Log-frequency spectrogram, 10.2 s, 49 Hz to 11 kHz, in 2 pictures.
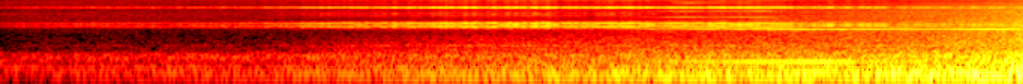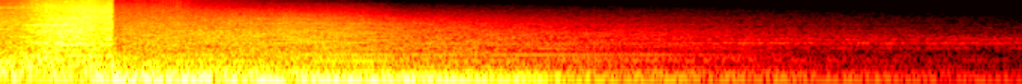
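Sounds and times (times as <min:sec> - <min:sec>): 
alarming trailer impact: 0:02.8 - 0:09.4.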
